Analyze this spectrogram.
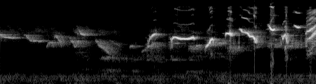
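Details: Oriental magpie-robin in morning singing practice, competition style: soft, low warbling notes build into a loud run of clear rising whistles and rapid chirps.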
